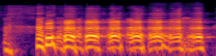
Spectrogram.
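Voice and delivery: loud, rapid cackle; loud laugh. Real, not acted. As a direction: burst into a long staccato laugh. Host cackles at own remark.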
